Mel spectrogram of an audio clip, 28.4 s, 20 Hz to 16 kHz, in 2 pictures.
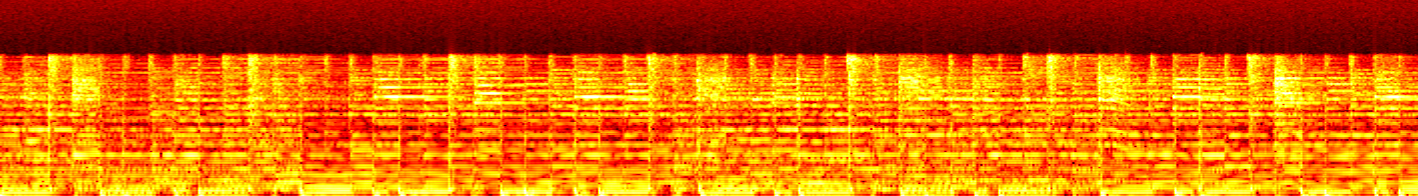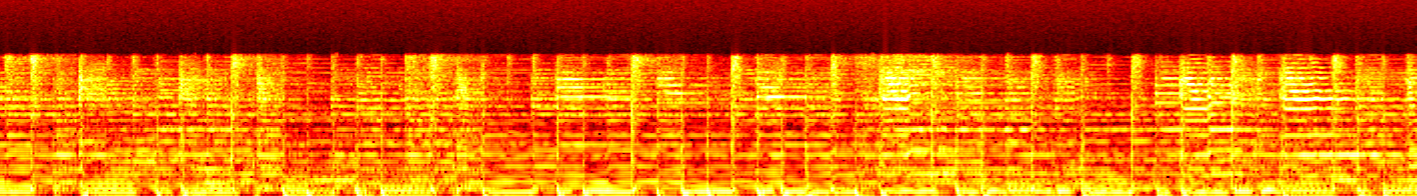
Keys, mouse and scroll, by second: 0.1 scroll up 1, 2.6 click, 2.8 click, 5.6 click, 5.9 click, 6.2 click, 8.2 click, 9.0 click, 9.2 click, 10.4-11.1 scroll up 1, 20.4-21.0 scroll down 1, 21.7 scroll down 1.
